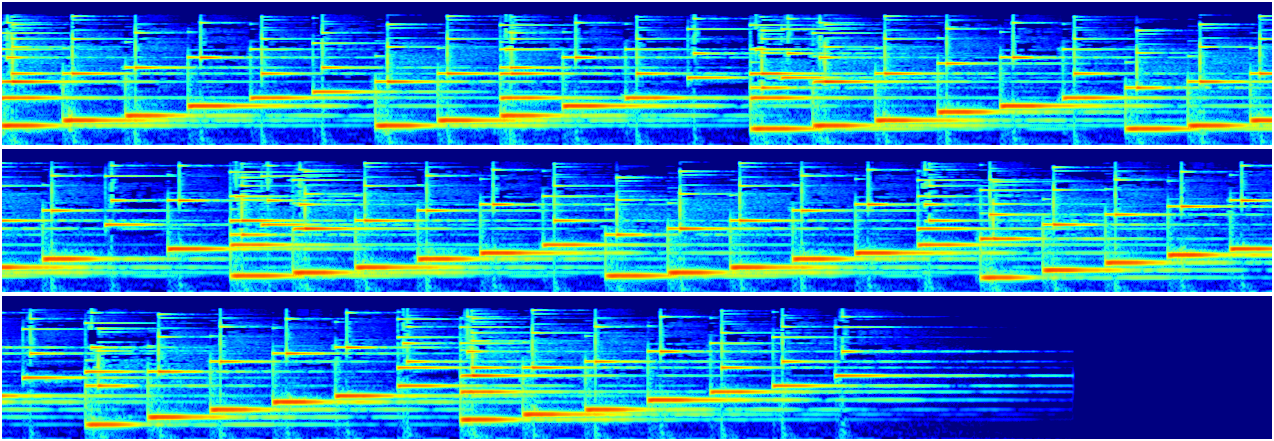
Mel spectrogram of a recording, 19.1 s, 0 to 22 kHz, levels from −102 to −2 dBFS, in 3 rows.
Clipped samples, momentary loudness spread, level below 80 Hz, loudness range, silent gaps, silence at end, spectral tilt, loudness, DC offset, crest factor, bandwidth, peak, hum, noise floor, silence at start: under 0.1%; 6 LU; -78 dBFS; 2 LU; none; 1.75 s; 2.5 dB/octave; -23 LUFS; under 0.1%; 18 dB; 16 kHz; -6 dBFS; none; -61 dBFS; 0 s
